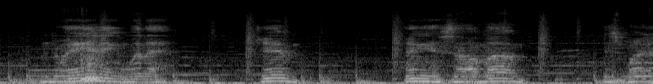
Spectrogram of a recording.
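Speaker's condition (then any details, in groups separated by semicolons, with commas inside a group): Motor neurone disease; affects throat muscle; diagnosed about a year ago, progressive; voice changed early, throat muscle impaired, cannot project voice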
